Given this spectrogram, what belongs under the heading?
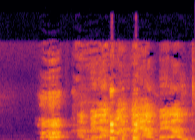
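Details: Woman with hiccups after drinks and a night out, trying to order takeaway: sudden sharp catches interrupting her speech and laughter.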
